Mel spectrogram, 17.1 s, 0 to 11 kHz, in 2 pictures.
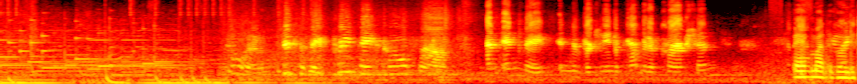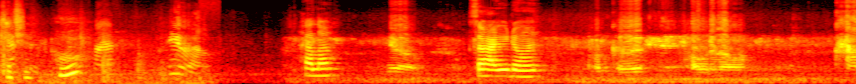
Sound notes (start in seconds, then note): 2.5 automated Voice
